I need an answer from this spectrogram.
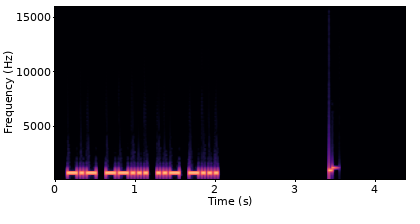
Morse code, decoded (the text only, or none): K7UB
